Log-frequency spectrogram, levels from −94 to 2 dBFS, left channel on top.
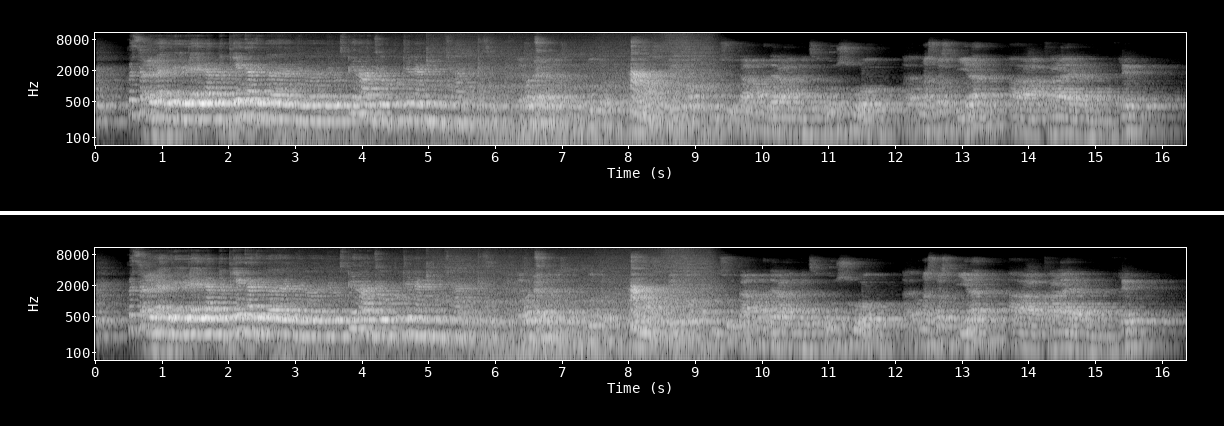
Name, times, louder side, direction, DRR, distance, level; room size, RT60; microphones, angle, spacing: voice 1, 0.5-6.8 8.0-8.4, equal, ahead, -6 dB, 0.7 m, -18 dB
sound 1, 2.5-9.2, equal, 55° right, 1.4 m, -34 dB
voice 2, 6.3-7.7 7.9-11.7 12.1-13.4 13.7-15.5, equal, 25° right, -10 dB, 1.3 m, -26 dB
4.6 x 2.4 x 3.8 m, 2.6 s
head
